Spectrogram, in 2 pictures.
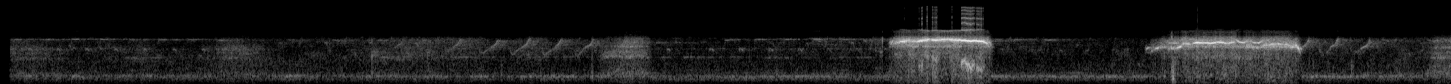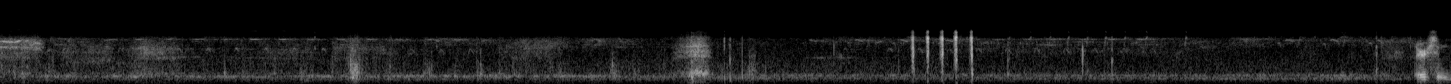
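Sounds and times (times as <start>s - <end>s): twittering bird chirps: 0.1s - 21.3s, 22.2s - 29.0s
loud wavering bird calls: 0.1s - 29.0s
low steady hum: 0.1s - 29.0s.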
